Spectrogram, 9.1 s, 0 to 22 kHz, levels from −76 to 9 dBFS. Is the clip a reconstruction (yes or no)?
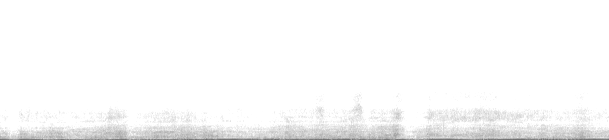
yes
